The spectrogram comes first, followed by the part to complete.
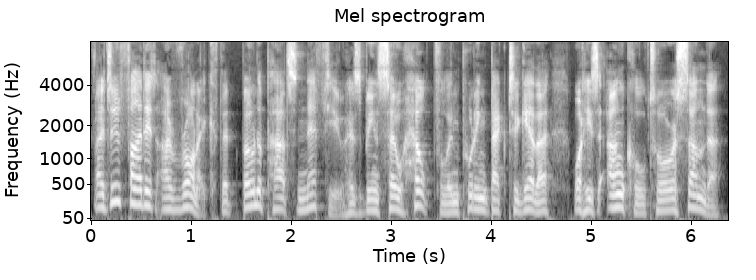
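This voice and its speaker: An actor playing a genteel, good-humoured doctor in a period radio drama, with a theatrical, musing manner. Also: male voice, mid-range voice, lively intonation, a little fast, natural voice.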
